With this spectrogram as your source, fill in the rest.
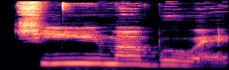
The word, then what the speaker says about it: Cimabue: uh seema no it's chimabue in italian the c is pronounced like a ch and the title of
